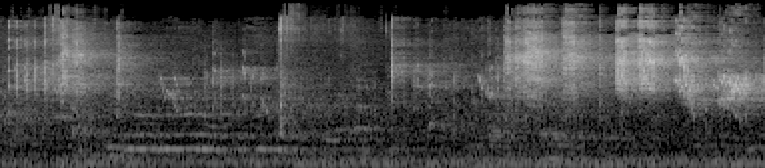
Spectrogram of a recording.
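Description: Budgerigars chirp and warble in a busy, scratchy chatter with short squawks.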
